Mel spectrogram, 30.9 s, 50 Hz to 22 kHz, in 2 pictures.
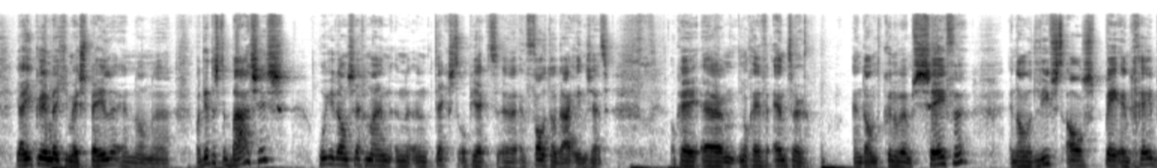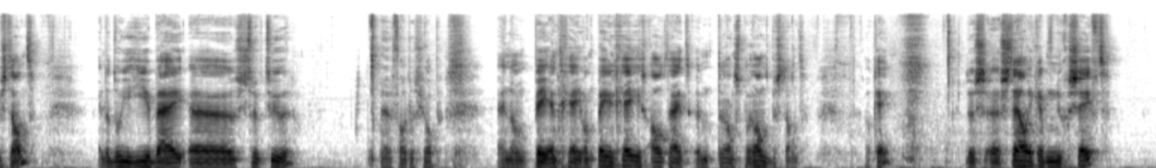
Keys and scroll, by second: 10.6 Return.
